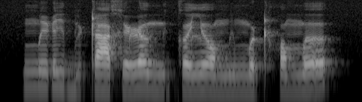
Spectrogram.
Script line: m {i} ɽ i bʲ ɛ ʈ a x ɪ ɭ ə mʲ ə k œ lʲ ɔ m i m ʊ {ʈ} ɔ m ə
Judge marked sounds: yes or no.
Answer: yes, no

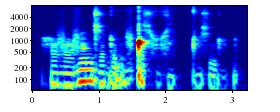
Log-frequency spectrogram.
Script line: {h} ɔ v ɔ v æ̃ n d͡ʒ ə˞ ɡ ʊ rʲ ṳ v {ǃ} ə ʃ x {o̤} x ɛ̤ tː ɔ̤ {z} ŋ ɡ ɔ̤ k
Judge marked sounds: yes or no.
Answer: yes, yes, no, no

